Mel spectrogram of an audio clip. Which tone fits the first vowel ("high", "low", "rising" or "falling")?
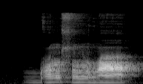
rising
